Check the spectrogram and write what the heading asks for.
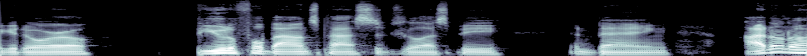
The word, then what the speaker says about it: Gillespie: I don't know how to pronounce Colin Gillespie's last name, so I'm I think it's gonna Gillespie. I think it's a Gillespie. hard Okay, G. hard Yeah. G.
